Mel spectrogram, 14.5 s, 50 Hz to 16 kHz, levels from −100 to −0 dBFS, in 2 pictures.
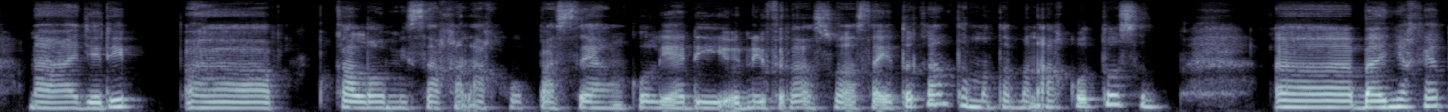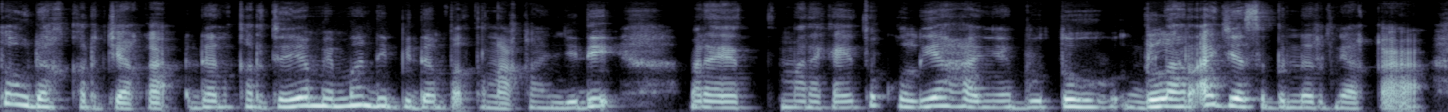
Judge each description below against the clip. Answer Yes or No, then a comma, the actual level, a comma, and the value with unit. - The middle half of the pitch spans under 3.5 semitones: Yes, average, 2.8 semitones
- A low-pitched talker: No, high, 210 Hz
